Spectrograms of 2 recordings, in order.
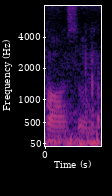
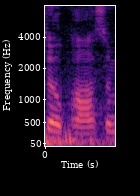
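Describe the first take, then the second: First: The word starts directly with a p sound. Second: The word starts with an extra vowel sound. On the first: "pronounced possum" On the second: "pronounced opossum"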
